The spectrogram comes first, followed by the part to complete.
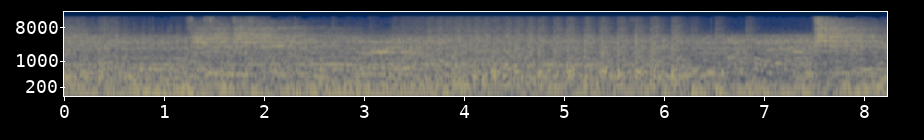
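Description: A heavy metal band playing live, heard from right at the drum kit: fast drums and crashing cymbals up front in a loud, unbroken wall of sound, with guitar behind.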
